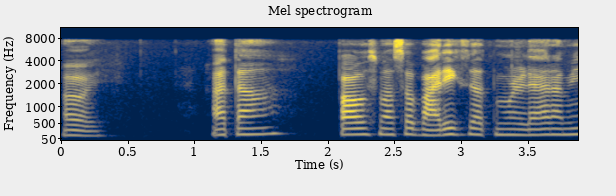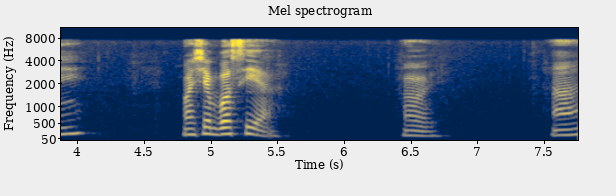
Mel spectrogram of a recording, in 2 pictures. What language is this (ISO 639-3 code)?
kok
